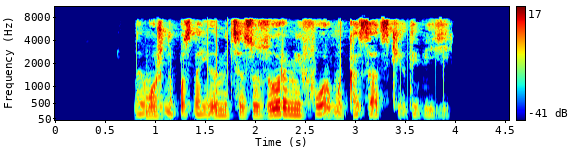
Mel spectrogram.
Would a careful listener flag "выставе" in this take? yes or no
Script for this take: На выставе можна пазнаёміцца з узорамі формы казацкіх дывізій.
yes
